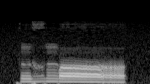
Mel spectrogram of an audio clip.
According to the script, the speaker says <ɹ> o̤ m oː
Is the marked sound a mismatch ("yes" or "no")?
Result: yes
